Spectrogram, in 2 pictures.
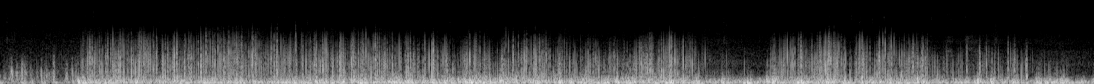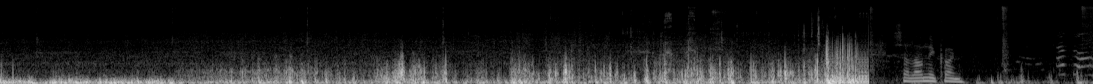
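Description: Wind buffeting a phone's microphone outdoors, a loud low rumble that rises and falls in gusts, cutting off suddenly near the end.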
